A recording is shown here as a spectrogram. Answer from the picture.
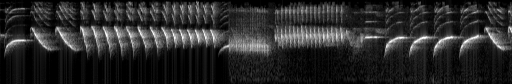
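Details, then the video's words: Canary song used to encourage canaries to sing: swept whistles and a rapid trill, a harsh raspy buzz, a fine fast rattle, then repeated curved whistled notes. "MASTERAN KENARI YANG COCOK UNTUK KENARI ANDA ISIAN MEWAH JAMIN NYAUT GACOR"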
